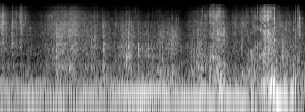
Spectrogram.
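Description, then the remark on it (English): Crisp, dry crunching of limited edition pumpkin spice Frosted Flakes cereal being chewed, a steady series of crackly bursts with a few louder crunches near the end, heard on its own without talk. “It's crunchy. It's crunchy.”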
